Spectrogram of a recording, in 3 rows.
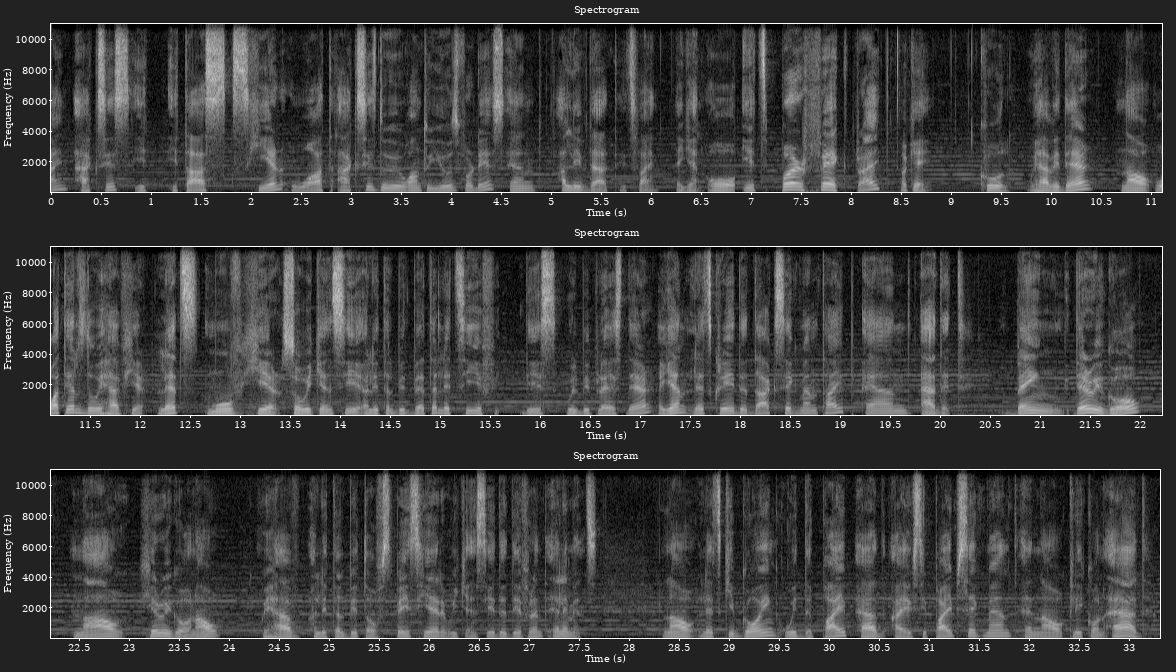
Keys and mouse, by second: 1.0-4.2 drag, 6.5-8.0 middle drag, 8.4 click, 13.5-14.2 middle drag, 16.1 click, 19.9 click, 20.9-26.1 middle drag, 26.8 shift+middle click, 27.4-27.9 middle drag, 31.9 click, 33.1-33.3 middle drag.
